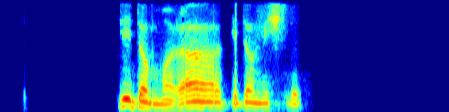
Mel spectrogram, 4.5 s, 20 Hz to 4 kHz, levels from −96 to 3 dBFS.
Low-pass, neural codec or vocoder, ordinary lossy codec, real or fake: 3.6 kHz; codec, 16 kHz, 4 kbps, FunCodec, trained on LibriTTS, 50 frames a second; AAC, 24 kbps; fake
